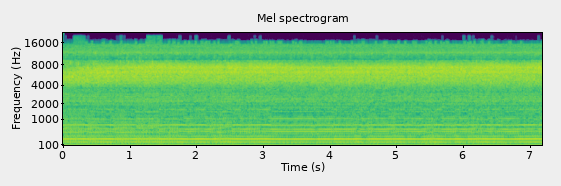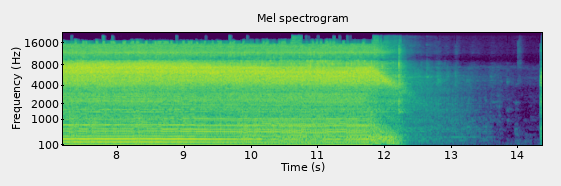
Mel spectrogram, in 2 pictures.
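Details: Roughly 30-year-old Stihl FS56 curved-shaft trimmer stays at a steady high buzz instead of dropping to idle, then abruptly dies. It won't hold idle.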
